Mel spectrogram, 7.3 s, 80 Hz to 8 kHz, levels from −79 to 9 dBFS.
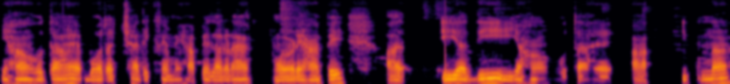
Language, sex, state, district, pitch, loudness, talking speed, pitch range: Hindi, male, Bihar, Muzaffarpur, 105 Hz, -17 LUFS, 180 wpm, 100-110 Hz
